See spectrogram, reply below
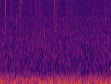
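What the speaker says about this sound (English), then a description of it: "breaking softly with each raindrop that lands" Gentle rain falls steadily onto water, a soft continuous patter of raindrops with faint individual drips, near and even in level, with no voices.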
